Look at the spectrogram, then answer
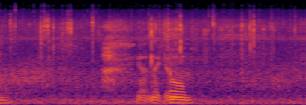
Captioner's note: sighs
